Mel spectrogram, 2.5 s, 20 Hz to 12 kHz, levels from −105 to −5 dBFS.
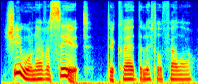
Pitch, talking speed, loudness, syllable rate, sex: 175 Hz, 220 wpm, -16 LUFS, 6.3 syllables/s, female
